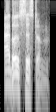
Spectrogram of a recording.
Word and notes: ABO system: British English

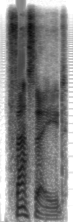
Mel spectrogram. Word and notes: façade: British English

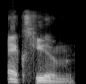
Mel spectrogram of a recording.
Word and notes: exhume: British English

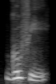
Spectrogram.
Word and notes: goofy: Indian

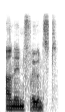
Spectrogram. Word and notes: uninfluenced: British English

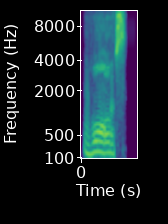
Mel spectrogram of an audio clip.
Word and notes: wharves: Indian

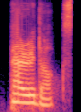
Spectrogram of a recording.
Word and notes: paradox: Indian

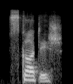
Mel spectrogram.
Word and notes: Scottish: Indian

